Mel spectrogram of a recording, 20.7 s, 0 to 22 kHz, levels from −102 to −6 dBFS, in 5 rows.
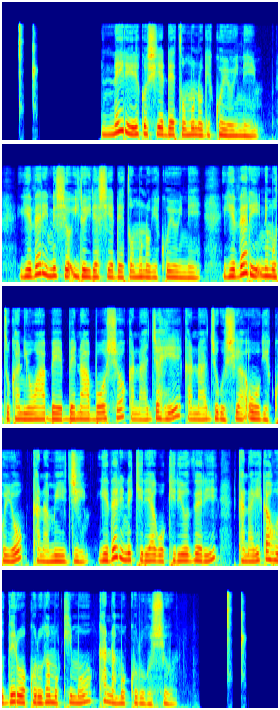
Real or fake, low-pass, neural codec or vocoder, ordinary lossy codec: real; 10.8 kHz; none; none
